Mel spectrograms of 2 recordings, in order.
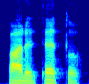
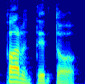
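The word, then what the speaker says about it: πάρτε το: Pareteto. Paretetto. But here, most commonly, you would hear parteto, because the ete contracts very easily with the R.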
